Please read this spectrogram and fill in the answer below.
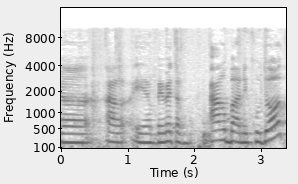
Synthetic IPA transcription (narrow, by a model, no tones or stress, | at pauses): aaeabeːmetaʁʔaʁbanekudot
